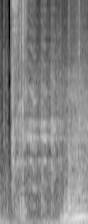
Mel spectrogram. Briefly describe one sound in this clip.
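A car engine starts and idles.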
